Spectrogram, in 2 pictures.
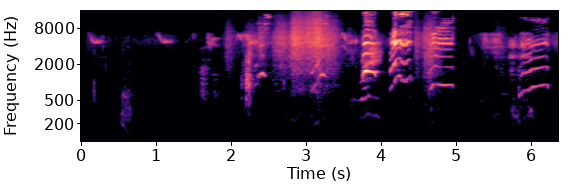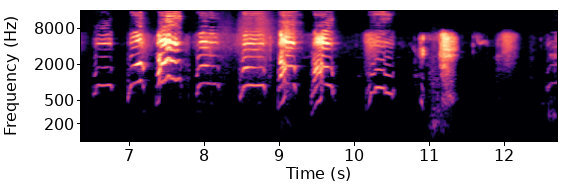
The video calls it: Dog barking /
